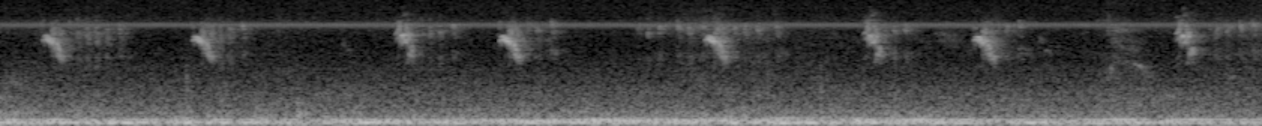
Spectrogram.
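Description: A bird chirping repeatedly: short, high, downward-sliding chirps roughly once a second, over a steady low hum.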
